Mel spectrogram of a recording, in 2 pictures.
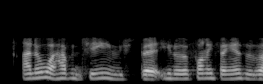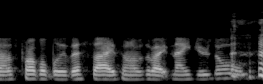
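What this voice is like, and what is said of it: Adorable regional accent. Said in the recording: “I just love your accent ... It's adorable.”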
